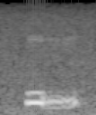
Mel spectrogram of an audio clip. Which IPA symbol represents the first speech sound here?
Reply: ŋ͡m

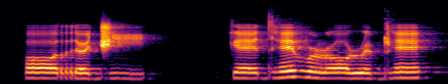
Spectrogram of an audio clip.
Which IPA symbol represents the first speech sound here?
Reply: ɔː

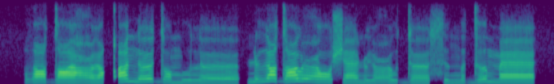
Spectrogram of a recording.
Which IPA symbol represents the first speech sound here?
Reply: ðˤ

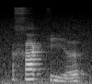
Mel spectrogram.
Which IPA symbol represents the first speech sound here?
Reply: x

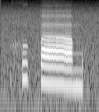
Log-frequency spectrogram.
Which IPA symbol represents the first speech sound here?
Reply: h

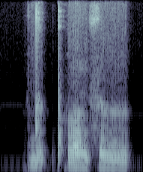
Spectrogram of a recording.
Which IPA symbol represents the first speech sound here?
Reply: d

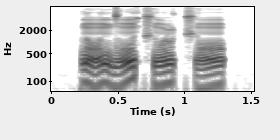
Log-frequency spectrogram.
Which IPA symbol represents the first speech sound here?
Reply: ɾ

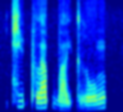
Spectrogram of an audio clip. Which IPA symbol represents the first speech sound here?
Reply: t͡ɕ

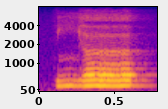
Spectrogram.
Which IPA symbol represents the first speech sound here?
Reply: ʎ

